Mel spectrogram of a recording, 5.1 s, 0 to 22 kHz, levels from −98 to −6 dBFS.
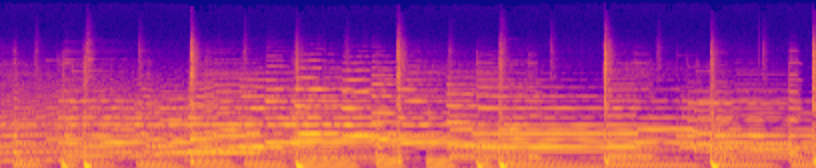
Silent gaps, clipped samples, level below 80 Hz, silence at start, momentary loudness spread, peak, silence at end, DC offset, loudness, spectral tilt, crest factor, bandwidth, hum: none; under 0.1%; -32 dBFS; 0 s; 5 LU; -4 dBFS; 0 s; under 0.1%; -23 LUFS; -5.5 dB/octave; 18 dB; 11.5 kHz; none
